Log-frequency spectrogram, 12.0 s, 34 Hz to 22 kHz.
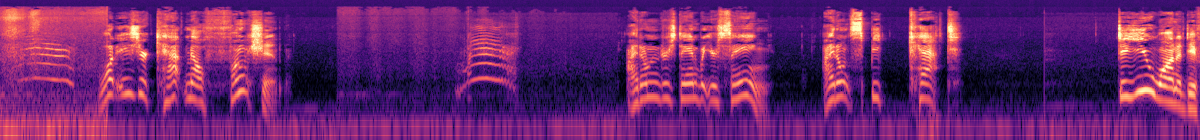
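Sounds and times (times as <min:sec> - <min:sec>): cat meowing: 0:00.1 - 0:00.8, 0:04.6 - 0:05.2.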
